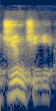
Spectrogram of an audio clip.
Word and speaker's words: Junji: I hear most people say Junji. – Junji yes.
